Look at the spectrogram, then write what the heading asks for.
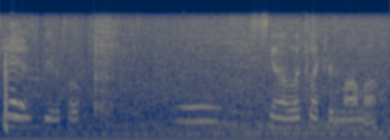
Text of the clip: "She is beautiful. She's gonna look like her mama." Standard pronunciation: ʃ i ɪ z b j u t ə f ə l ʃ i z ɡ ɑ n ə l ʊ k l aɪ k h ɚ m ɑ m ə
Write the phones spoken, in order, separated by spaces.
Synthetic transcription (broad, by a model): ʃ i ɪ z b j u t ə f l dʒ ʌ s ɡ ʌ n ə l ʊ k l aɪ k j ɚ m ɑ m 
